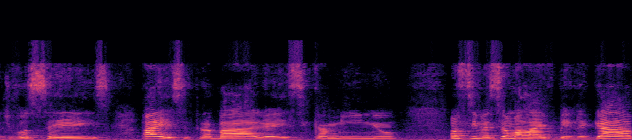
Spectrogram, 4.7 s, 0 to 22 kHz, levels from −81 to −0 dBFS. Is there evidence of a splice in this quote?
yes; 1 cut; at 3.4 s

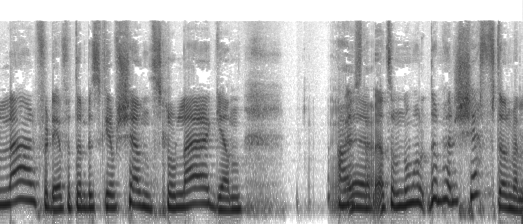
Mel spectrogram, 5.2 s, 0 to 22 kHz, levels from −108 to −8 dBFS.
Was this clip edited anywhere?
yes; 1 cut; at 3.7 s

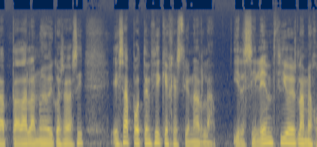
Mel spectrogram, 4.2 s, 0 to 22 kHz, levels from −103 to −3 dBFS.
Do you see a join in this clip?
no; 0 cuts

